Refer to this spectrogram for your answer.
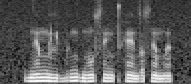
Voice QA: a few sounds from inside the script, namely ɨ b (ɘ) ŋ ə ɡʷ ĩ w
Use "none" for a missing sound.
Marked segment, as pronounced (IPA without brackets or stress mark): ɘ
